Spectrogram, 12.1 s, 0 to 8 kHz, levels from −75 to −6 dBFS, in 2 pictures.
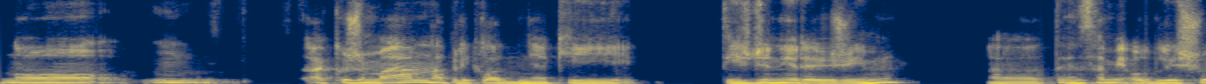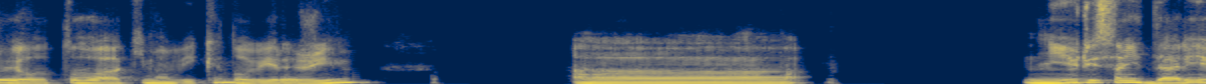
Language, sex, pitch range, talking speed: Slovak, male, 120-135 Hz, 105 wpm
